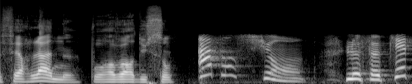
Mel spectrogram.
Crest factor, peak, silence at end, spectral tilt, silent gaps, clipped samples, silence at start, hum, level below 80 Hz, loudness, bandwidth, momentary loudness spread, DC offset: 16 dB; 0 dBFS; 0 s; -5.5 dB/octave; none; under 0.1%; 0 s; none; -44 dBFS; -15 LUFS; 15.5 kHz; 12 LU; under 0.1%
